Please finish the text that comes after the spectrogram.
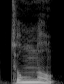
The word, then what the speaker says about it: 종로: 종로, 역시 비음화가 일어납니다. 리을이 니은으로 바뀝니다.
